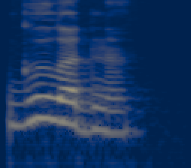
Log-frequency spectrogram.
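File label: "гылӧдны", Komi, female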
